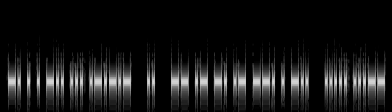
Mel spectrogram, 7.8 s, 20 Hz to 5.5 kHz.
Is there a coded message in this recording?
Yes: Morse code from 0.2 to 7.7 s, heard as a keyed tone, about 25 wpm, 600 Hz. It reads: NEEDS. I MANAGED 53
